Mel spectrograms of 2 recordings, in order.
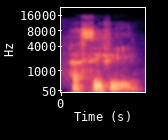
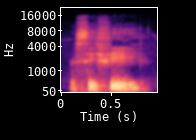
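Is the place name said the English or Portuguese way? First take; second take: Portuguese; English. First: The name is said with Portuguese pronunciation. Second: The name is said with English pronunciation. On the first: "the native Portuguese, is Recife" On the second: "the English pronunciation is apparently Recife"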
